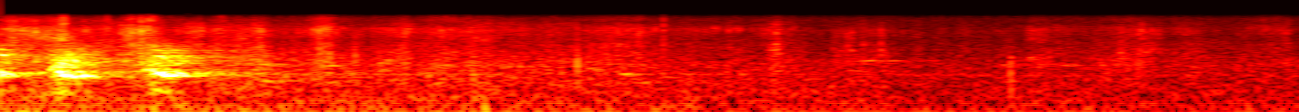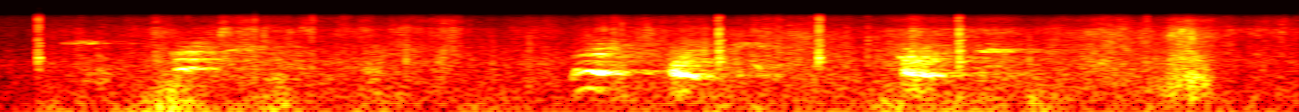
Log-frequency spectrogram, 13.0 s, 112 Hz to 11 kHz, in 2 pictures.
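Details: Betsie, a female Black and Tan Coonhound at an animal shelter awaiting adoption after a court-ordered surrender, November 2014; a few short harmonic barks near the start and again around ten to eleven seconds, with quieter stretches and human voices between.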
